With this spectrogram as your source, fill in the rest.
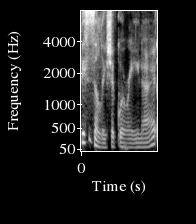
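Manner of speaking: polished, clearly enunciated professional phone voice. Teasing the other speaker about answering the phone at work, imitating Alicia Guarino's phone voice. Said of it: "do you really enunciate?".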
